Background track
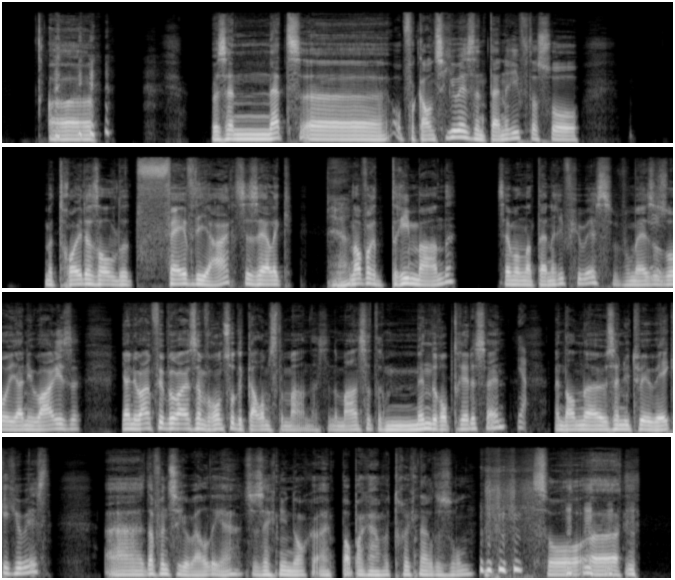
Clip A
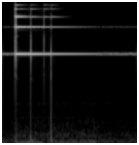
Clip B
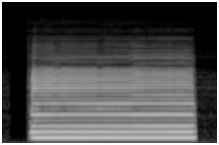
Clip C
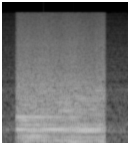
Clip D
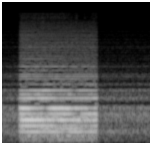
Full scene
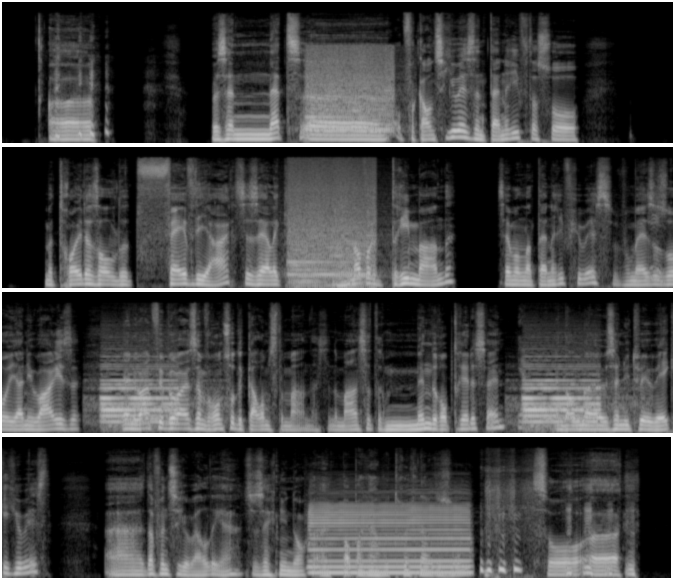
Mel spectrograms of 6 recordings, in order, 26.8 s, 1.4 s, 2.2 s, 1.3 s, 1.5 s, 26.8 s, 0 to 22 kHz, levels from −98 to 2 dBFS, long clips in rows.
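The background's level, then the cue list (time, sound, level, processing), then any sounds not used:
background track -8 dB
2.89 add C -7.5 dB + brick-wall FIR band-pass 230–6200 Hz
9.42 add C -9 dB
14.23 add D -5.5 dB
18.45 add D -5.5 dB + low shelf 190 Hz +7 dB
22.9 add B -4.5 dB + notch 680 Hz
not used: A

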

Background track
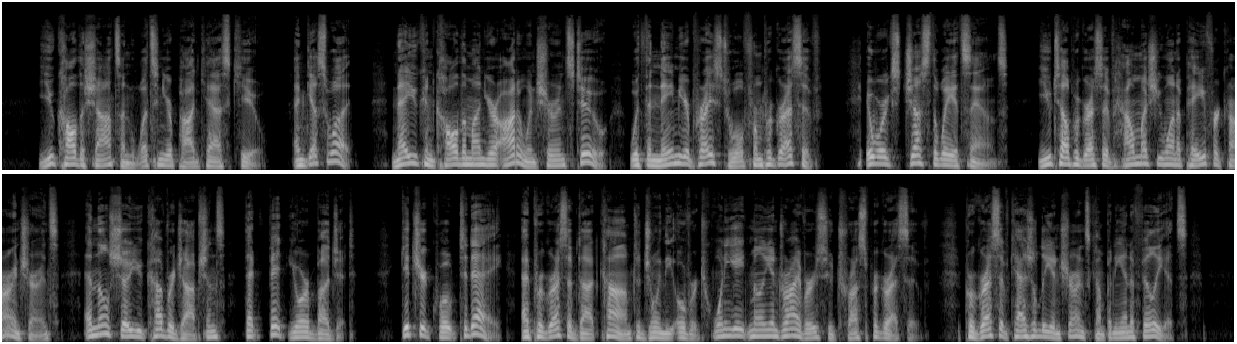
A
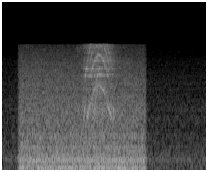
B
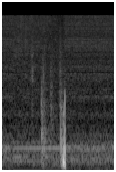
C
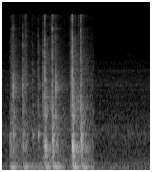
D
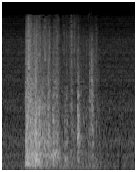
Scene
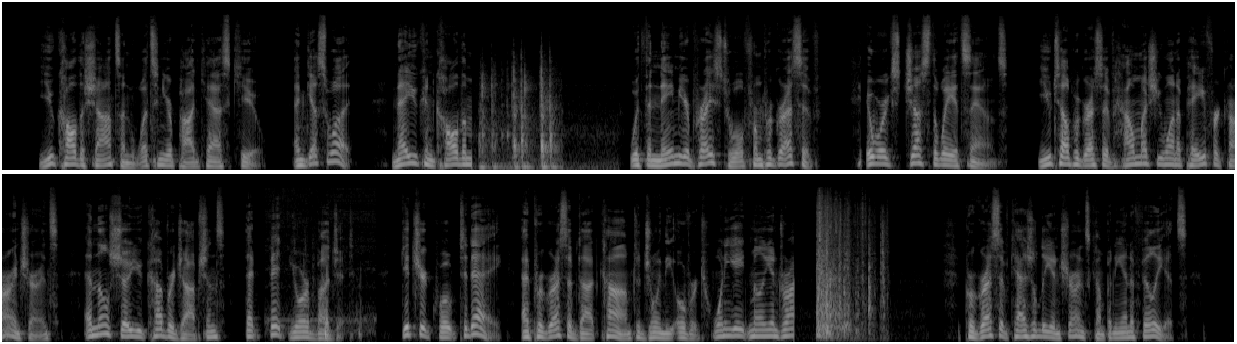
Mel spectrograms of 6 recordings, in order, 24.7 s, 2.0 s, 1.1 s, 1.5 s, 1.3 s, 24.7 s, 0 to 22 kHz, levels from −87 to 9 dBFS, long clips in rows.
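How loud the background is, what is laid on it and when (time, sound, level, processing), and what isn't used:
background track -12 dB
4.69 replace with C -15 dB + air absorption 140 m
14.95 add B -18 dB + echo 0.339 s -18.5 dB
20.24 replace with D -16.5 dB + gate -40 dBFS, range -10 dB
not used: A

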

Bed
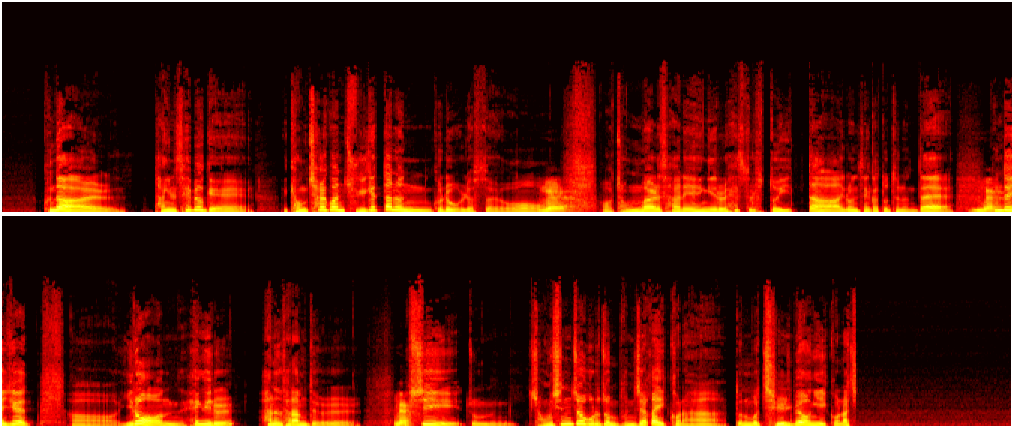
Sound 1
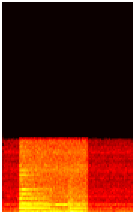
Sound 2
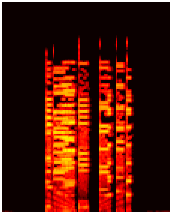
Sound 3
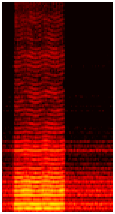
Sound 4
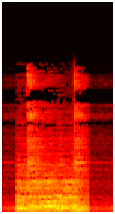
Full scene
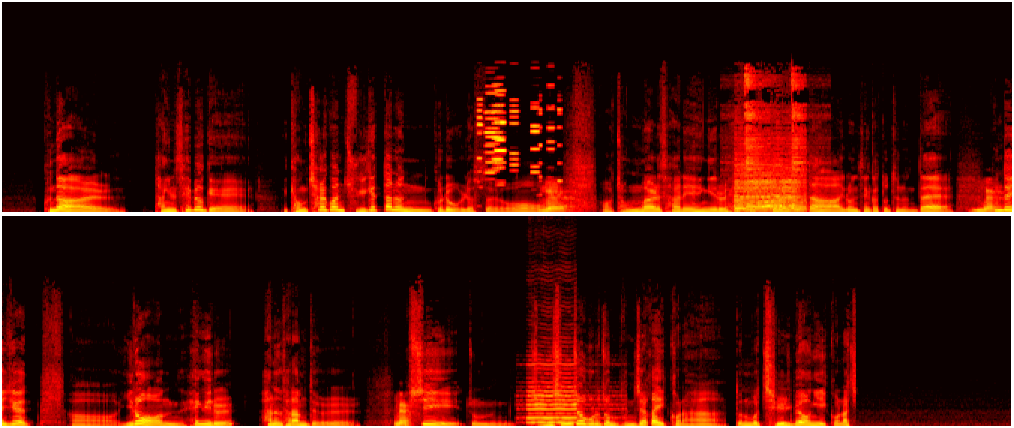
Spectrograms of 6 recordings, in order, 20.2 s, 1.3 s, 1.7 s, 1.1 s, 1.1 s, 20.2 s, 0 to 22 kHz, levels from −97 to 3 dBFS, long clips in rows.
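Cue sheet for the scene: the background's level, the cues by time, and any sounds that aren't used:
bed -9 dB
4.31 add 2 -2 dB + spectral expander 2.5:1
7.18 add 4 -5 dB + high shelf 8000 Hz +5.5 dB
15.23 add 3 -6 dB
not used: 1

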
